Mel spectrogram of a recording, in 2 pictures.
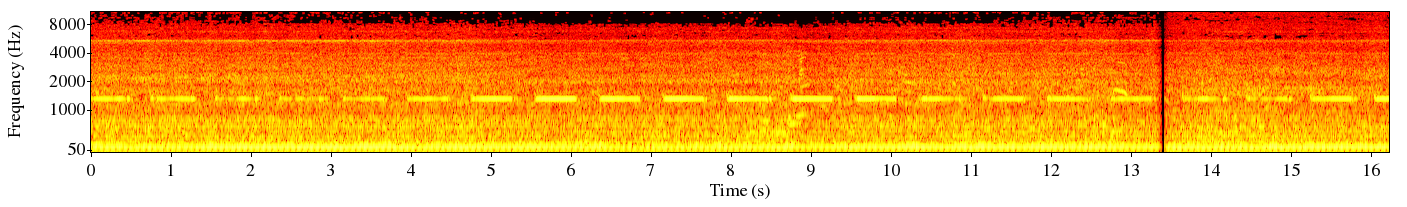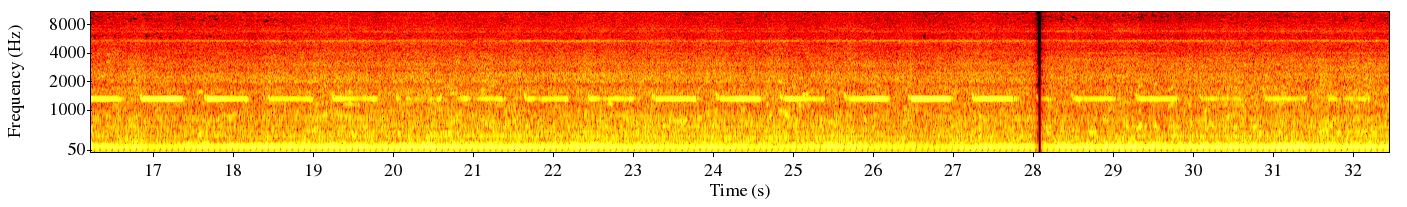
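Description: Scissor lift raising its platform: its motion alarm beeps steadily and evenly over the low, steady hum of its drive.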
